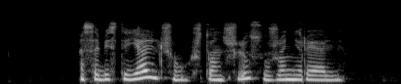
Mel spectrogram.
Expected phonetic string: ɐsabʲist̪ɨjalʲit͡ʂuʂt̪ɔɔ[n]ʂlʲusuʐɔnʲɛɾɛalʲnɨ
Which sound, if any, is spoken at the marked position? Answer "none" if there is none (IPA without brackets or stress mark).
n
